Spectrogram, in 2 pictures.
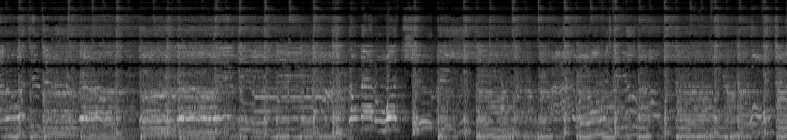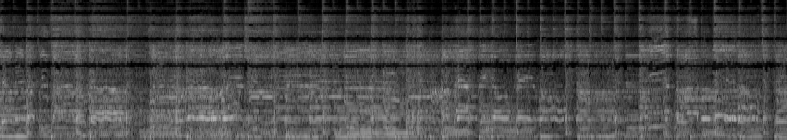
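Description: A small rock band playing live, with guitars, keyboard and drums and a singer's voice over them. There is a brief break in the low end about eight seconds in.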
